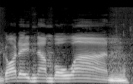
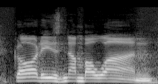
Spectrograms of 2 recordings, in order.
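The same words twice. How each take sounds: First: Said in the usual way. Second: Slow, weighty "God is number one"; said the pidgin way. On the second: Shown as a demonstration. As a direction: lean on "God", each word slow and solid. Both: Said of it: "you kind of got to say it like that".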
